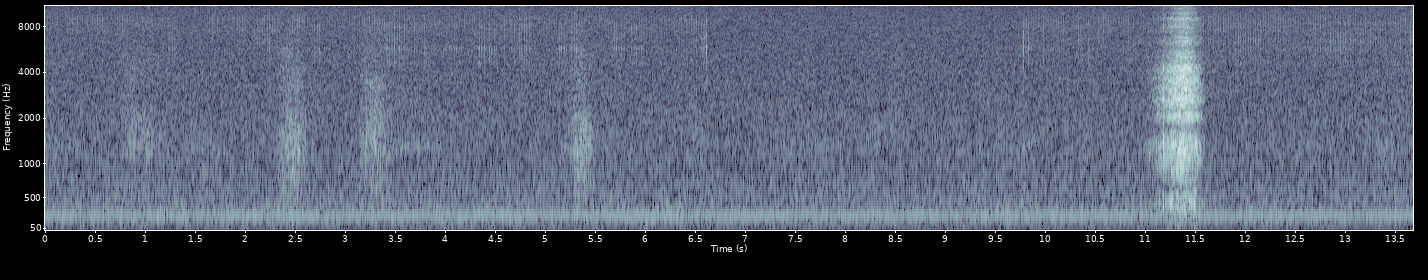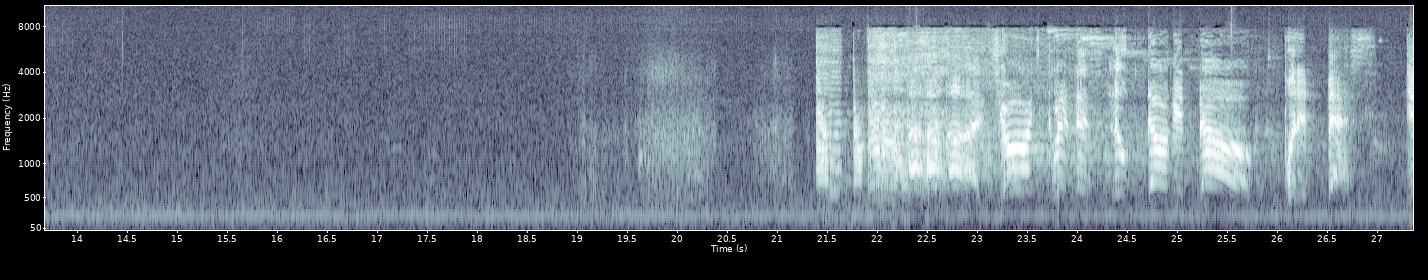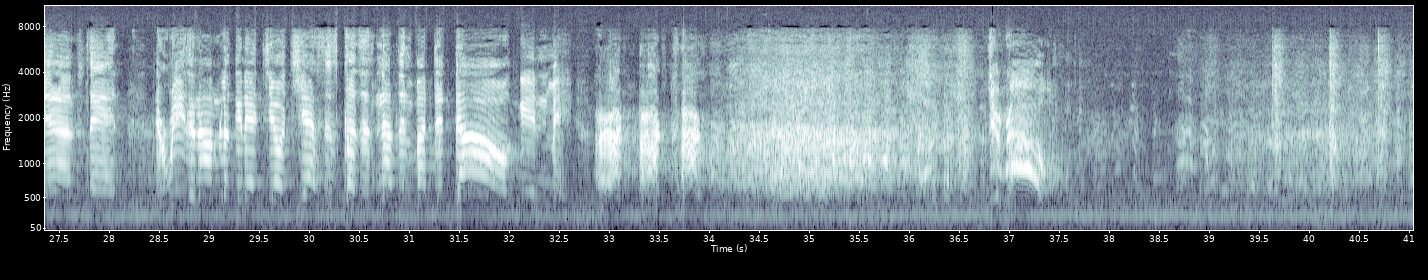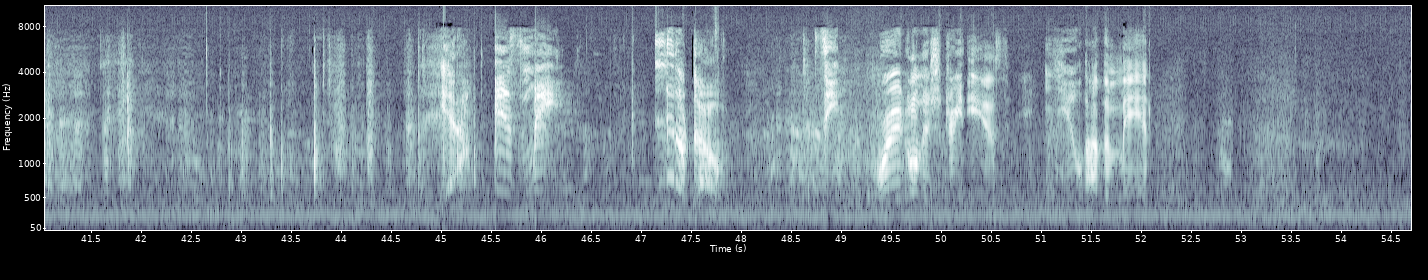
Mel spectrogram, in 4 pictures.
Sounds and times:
Speech: 22.7 - 34.1, 36.8 - 38.2, 44.9 - 46.4, 47.0 - 47.9, 48.8 - 52.2.

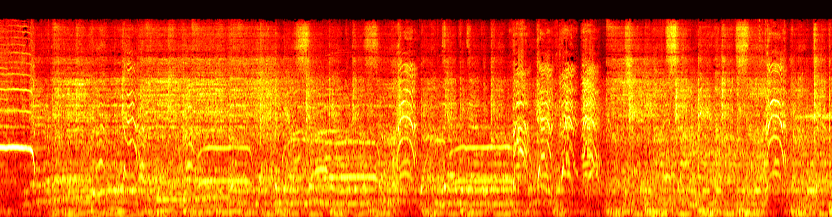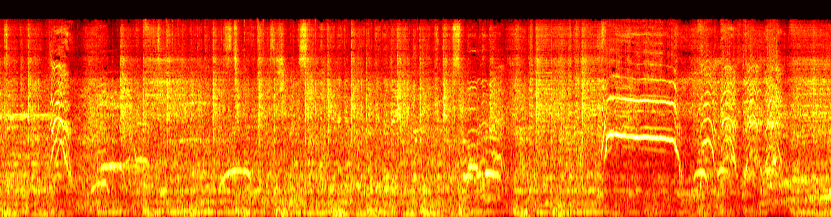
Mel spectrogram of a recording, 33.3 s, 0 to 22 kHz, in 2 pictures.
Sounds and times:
Inside, large room or hall: 0.0 - 33.2
Music: 0.0 - 33.2
Singing: 0.0 - 33.2.

